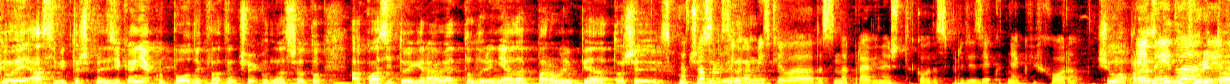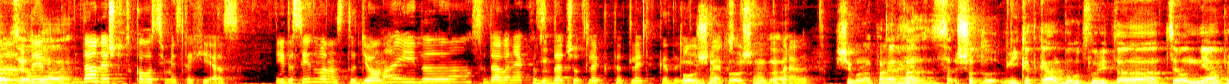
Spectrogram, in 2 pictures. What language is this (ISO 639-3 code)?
bul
